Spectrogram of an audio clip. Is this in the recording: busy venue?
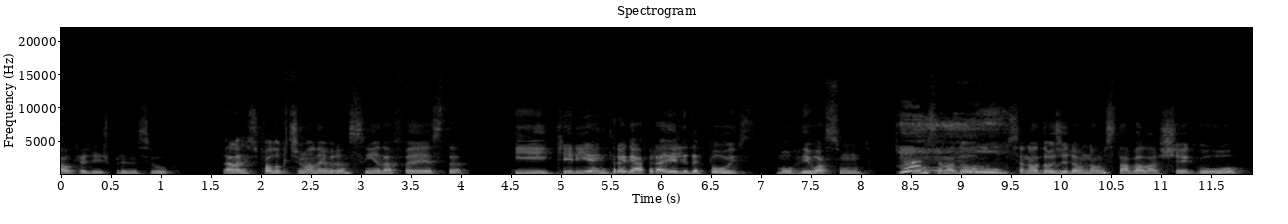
no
